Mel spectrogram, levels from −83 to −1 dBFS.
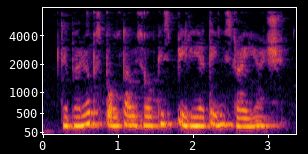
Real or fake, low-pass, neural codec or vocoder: real; 7.2 kHz; none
